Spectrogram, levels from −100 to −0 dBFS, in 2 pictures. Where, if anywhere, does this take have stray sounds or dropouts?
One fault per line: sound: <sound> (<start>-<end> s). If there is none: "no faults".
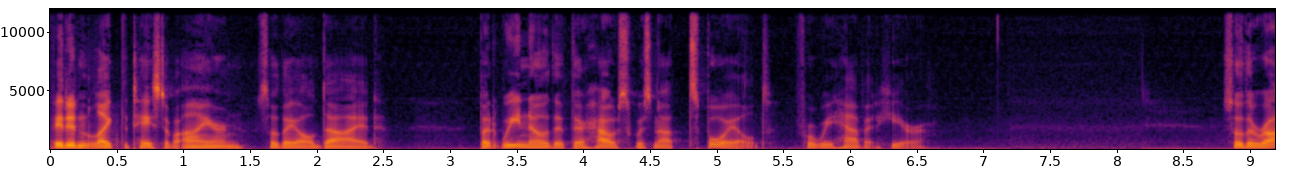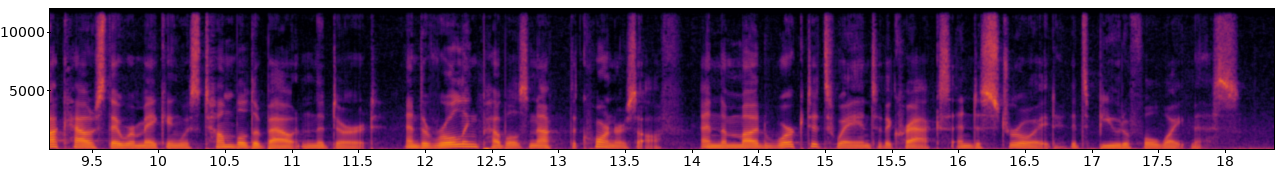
no faults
